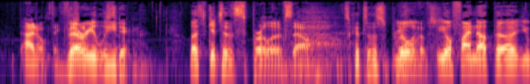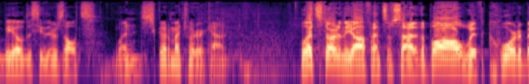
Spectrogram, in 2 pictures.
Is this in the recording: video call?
no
